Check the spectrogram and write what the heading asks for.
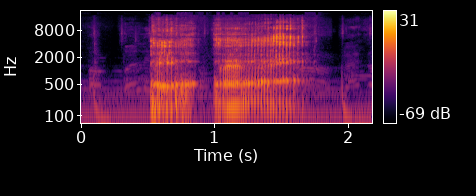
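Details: Two loud, drawn-out voiced belches (burps) in quick succession, the second longer; faint room noise between.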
